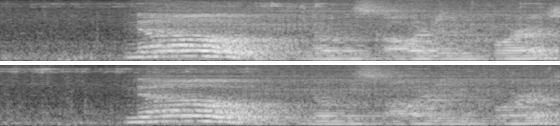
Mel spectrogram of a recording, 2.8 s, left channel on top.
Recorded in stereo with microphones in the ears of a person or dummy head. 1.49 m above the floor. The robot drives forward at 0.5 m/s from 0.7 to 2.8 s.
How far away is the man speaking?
About 1.4 m.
